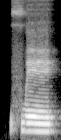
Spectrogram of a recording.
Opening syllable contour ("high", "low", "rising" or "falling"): high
